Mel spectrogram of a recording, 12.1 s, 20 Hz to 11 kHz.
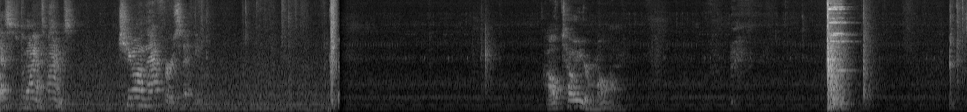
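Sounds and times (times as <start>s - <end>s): low hum: 0.0s - 4.2s.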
